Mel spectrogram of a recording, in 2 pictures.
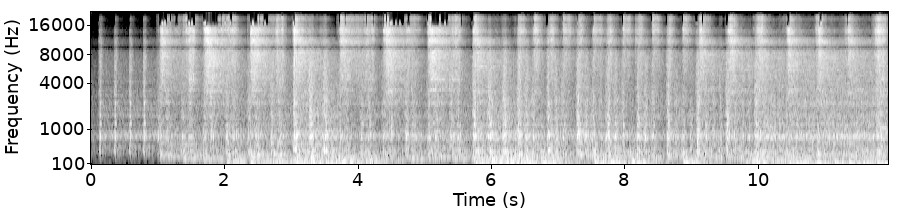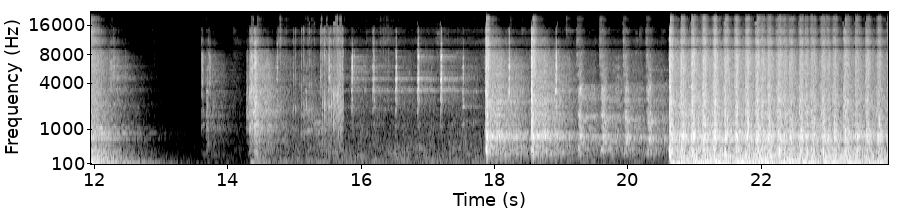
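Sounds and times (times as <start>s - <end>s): marching drumline playing: 0.0s - 12.8s, 20.6s - 23.9s.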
